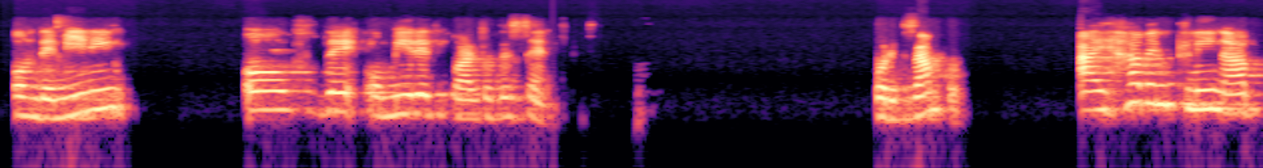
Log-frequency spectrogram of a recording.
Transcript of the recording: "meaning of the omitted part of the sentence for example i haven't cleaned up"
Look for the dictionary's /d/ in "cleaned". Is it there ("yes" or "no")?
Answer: no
